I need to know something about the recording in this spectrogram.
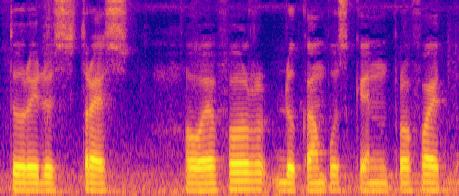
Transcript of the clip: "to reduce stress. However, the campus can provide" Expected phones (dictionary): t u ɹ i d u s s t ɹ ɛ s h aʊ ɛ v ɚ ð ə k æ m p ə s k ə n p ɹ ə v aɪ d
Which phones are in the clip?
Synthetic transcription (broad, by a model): t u ɹ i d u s s t ɹ ɛ s h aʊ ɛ f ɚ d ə k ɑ m p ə s k ə n p ɹ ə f aɪ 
